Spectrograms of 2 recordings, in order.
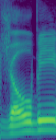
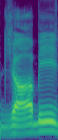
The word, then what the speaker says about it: Joby: First off, I think it's pronounced Joby, not Joby. Joby sounds a little weird, emphasis on the O in the Joby.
